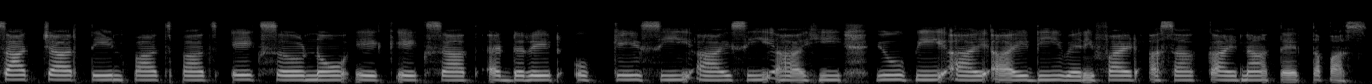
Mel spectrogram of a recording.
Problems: background sounds at intervals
